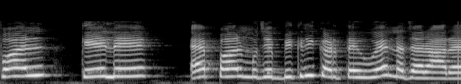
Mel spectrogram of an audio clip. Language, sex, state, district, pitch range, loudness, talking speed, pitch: Hindi, female, Uttar Pradesh, Jyotiba Phule Nagar, 340-390 Hz, -11 LUFS, 145 wpm, 360 Hz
